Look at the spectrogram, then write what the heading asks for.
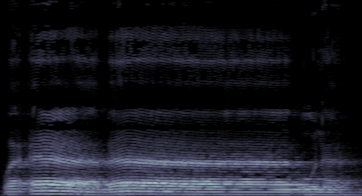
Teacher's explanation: ആബാഉന എന്നതിലാണെങ്കിൽ മദ് മുത്തസിൽ വാജിബ് വരുന്നു അലിഫിന്, ബായിന്റെ അലിഫ്. നിർബന്ധമായും 4-5 ഹറക്കത്തിന്റെ അളവിൽ അതിനെ ദീർഘിപ്പിക്കണം.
